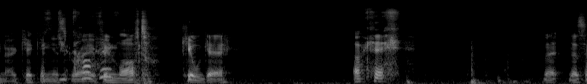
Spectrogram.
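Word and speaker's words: Kirge: death or you know kicking his gra and kill gay okay that's how you say his name apparently you said kill a gay you you literally said kill a gay I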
